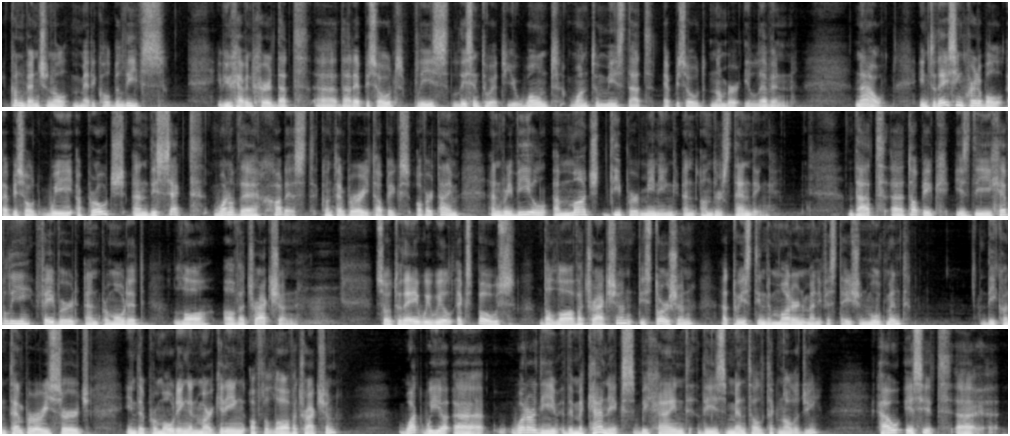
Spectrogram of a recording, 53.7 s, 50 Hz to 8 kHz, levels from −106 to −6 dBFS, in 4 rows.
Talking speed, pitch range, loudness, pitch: 120 wpm, 120-150 Hz, -22 LUFS, 130 Hz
